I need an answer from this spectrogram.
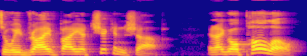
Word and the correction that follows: Pollo: He goes, no, it's Pollo. Then don't tell me to pronounce every letter.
